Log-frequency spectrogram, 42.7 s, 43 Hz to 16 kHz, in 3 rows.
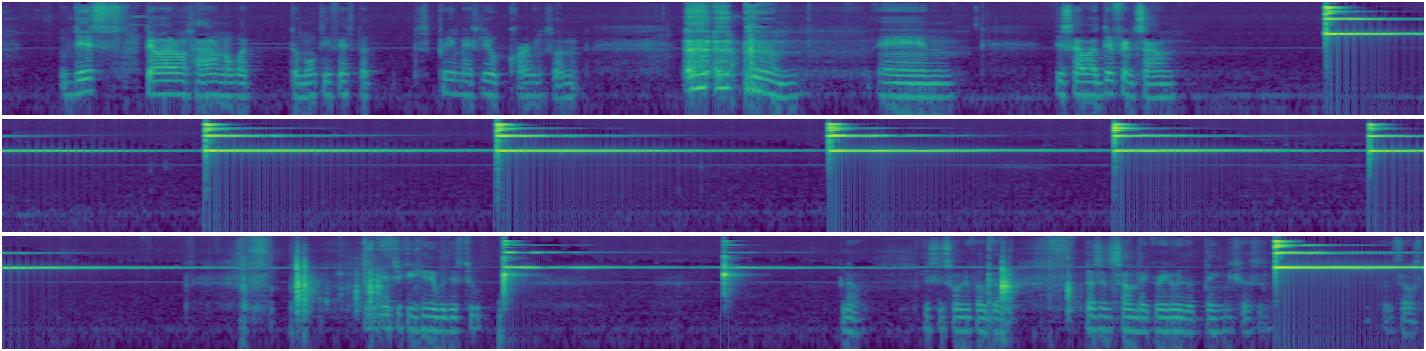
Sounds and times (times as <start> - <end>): Bell: 13.2 - 42.6.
